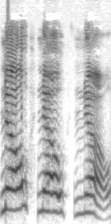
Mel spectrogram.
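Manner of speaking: slowed-down scream. Retelling watching the show's kiss on the couch, retelling screaming. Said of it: "I am literally on our couch screaming".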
